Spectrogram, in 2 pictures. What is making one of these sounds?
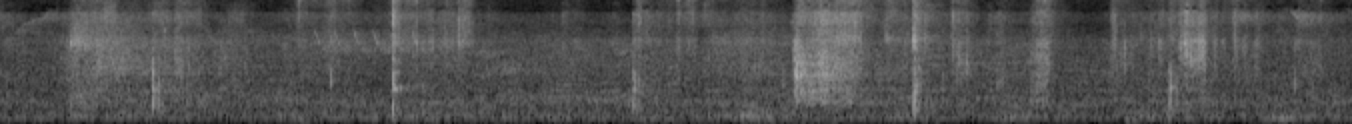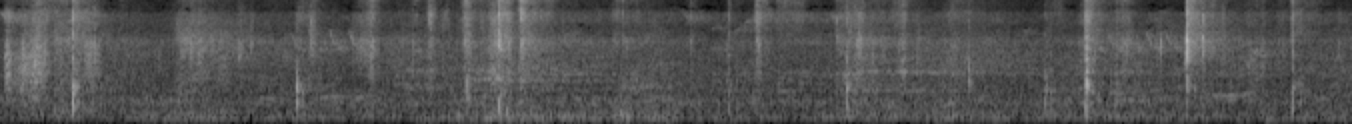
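A tennis ball is struck with a racket in a sharp pop, again and again.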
